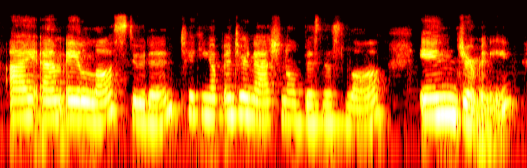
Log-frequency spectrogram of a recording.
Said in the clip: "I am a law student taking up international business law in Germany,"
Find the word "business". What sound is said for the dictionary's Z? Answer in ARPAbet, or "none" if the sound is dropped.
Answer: Z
